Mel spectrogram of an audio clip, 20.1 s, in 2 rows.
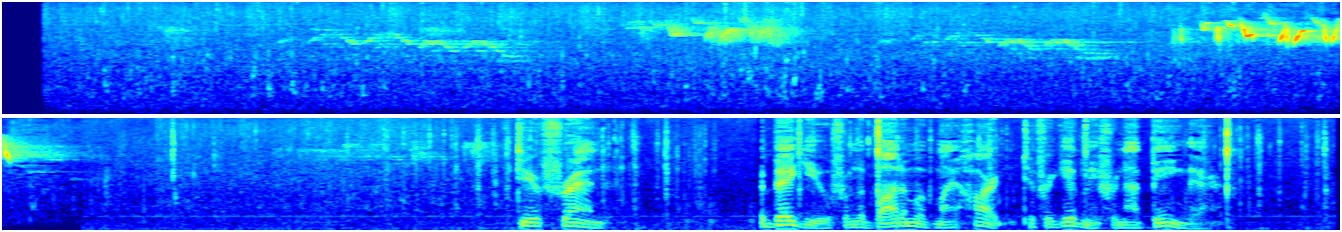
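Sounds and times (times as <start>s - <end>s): background hiss: 0.4s - 20.0s
songbirds singing: 1.2s - 15.2s.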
